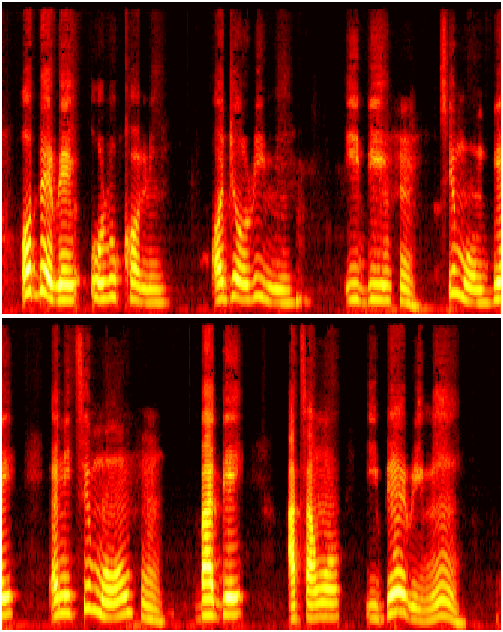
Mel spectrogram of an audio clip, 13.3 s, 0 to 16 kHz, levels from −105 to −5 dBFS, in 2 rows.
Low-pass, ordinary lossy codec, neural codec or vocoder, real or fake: 14.4 kHz; MP3, 64 kbps; autoencoder, 48 kHz, 32 numbers a frame, DAC-VAE, trained on Japanese speech; fake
